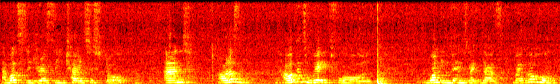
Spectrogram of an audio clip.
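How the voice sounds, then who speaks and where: A woman's voice: sits high, fairly even intonation, a little slow, reverberant, far from the mic, background noise. A woman from Nigeria with a Nigerian accent, telling chatty stories in a casual vlog. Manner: chatty, laughing storyteller. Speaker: vlogger. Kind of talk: casual chat.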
